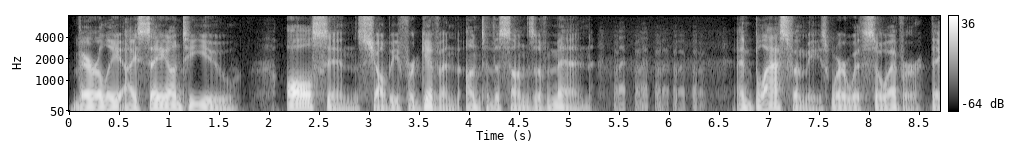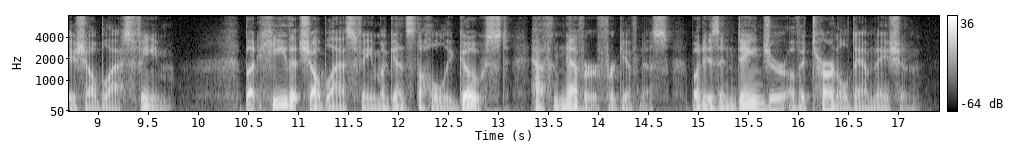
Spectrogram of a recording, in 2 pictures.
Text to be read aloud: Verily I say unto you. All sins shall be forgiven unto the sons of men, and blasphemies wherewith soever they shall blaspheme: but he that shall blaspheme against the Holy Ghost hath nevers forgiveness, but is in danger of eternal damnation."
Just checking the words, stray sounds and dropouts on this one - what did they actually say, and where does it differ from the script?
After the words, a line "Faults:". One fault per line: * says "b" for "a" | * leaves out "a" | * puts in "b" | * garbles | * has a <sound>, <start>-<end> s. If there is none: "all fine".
Verily I say unto you. All sins shall be forgiven unto the sons of men, and blasphemies wherewith soever they shall blaspheme: but he that shall blaspheme against the Holy Ghost hath never forgiveness, but is in danger of eternal damnation."
Faults:
* has a laugh, 5.4-6.4 s
* says "never" for "nevers"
